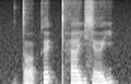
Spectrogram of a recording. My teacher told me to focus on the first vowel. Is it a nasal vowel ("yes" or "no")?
no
